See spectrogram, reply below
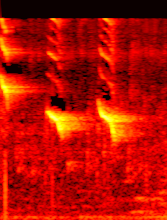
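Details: Three sharp, loud whistles from a greater green leafbird lure recording for trapping, each sliding downward and spaced about half a second apart.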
